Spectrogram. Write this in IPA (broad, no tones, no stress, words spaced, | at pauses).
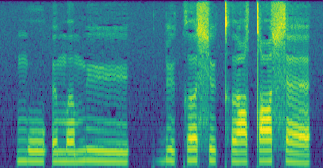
muːʔʏməːmyː | ɠykə sykʰəːtˤo sɛ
